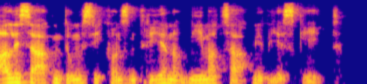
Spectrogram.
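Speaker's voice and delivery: normal talking voice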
